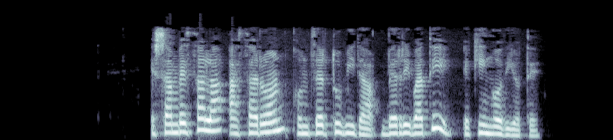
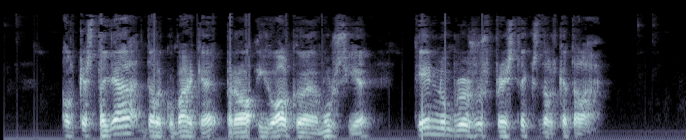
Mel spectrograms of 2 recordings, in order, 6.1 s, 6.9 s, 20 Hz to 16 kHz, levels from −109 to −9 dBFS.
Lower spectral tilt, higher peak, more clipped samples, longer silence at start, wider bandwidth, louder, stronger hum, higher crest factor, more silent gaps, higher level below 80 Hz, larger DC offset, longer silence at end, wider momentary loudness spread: about the same, -5.5 dB/octave vs -5.5 dB/octave; first, 0 dBFS vs -8 dBFS; neither; first, 1.5 s vs 0.65 s; second, 7.8 kHz vs 10.5 kHz; first, -16 LUFS vs -26 LUFS; second, none vs 50 Hz at -60 dBFS; about the same, 18 dB vs 18 dB; neither; second, -66 dBFS vs -60 dBFS; neither; second, 0.75 s vs 0.9 s; about the same, 8 LU vs 10 LU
